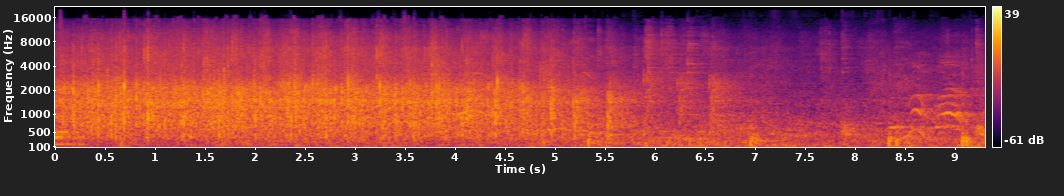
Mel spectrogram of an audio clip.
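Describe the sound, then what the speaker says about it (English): Audience applause at a school board meeting honoring educators, a loud dense burst of clapping that gradually thins and fades, with children's voices and chatter rising underneath toward the end. "Ms. Halliday, and Mr. Nasir Dickerson, let's give our educators a round of applause for all that they do."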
